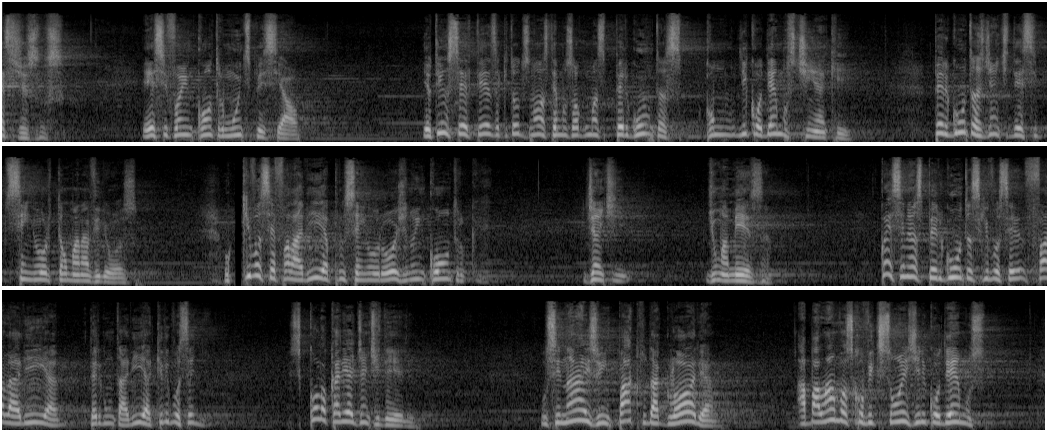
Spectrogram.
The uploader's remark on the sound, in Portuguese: Áudio extraído do culto da Igreja Bola de Neve Porto Alegre, do dia 03/12/2023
